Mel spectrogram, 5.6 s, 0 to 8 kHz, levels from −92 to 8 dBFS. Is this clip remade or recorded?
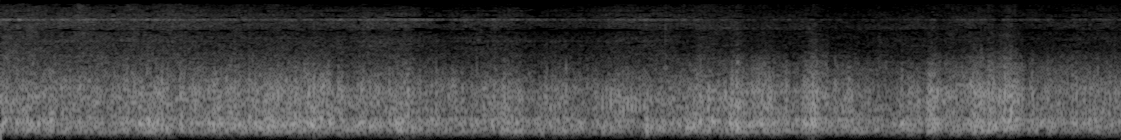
remade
